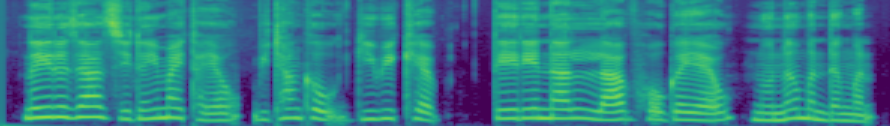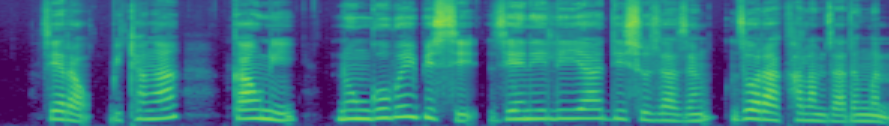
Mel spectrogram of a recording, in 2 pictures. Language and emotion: Bodo, neutral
